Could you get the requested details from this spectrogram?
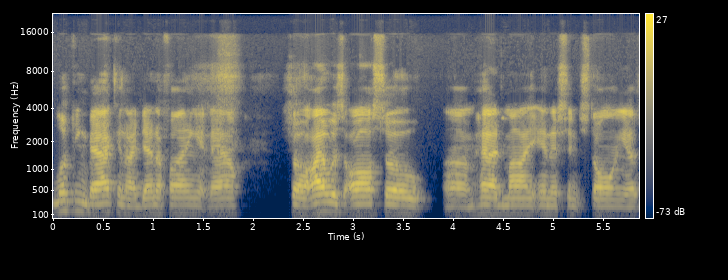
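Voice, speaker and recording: In a northern New England accent, a man talks at a medium pitch and moderate pace in a monotone, flat intonation. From Maine, small town Newport. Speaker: formerly homeless man sharing his story. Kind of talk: personal testimony.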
